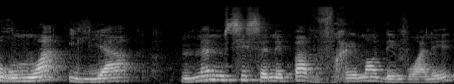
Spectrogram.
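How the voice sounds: In a room with audible echo, a woman speaks slowly in a low pitch with a dark, mellow tone and ordinary pitch variation.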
